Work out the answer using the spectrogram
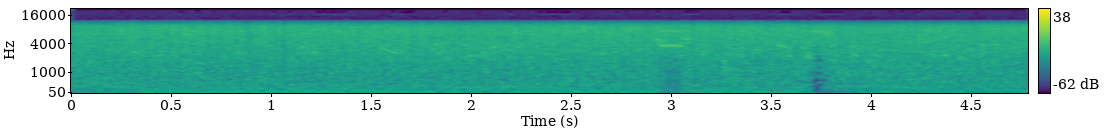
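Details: Even hiss of falling rain on a sunrise safari drive on 2 January 2016, with a brief dip in sound and no animal voices.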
